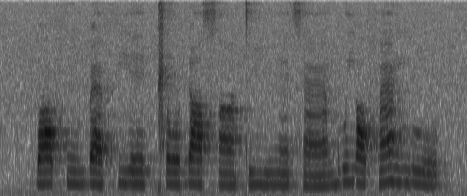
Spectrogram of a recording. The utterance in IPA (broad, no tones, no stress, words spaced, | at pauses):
ɡ͡bɒfĩɓæfje ǁoɗesˤæ̃ti ŋẽsæ̃ bujɒfæ̃ ŋu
